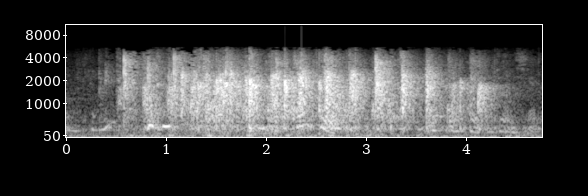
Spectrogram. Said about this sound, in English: Let us give David Garza another round of applause. An excellent presentation.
